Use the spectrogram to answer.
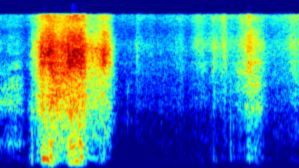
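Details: Someone who says they are sick, with a very blocked nose and a headache: one loud, forceful sneeze followed by quieter sniffing breaths through the blocked nose.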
